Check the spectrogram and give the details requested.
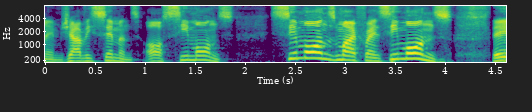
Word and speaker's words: Simons: it correctly Simmons uh see as in the seeing with your eyes and mons like mon Simons Simons Javi Simons what my what was I call him Javi Simmons oh Simons Simons my friends Simons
